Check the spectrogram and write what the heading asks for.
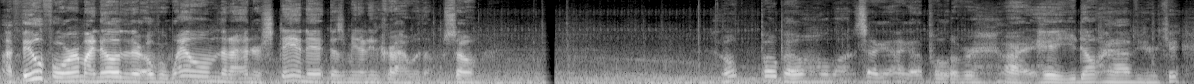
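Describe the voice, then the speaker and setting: A man's voice: on the high side, normal speed, noisy background. A middle-aged man, a real estate agent, chatting bluntly and rambling in a casual livestream from his car while he drives and reads viewer comments aloud.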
